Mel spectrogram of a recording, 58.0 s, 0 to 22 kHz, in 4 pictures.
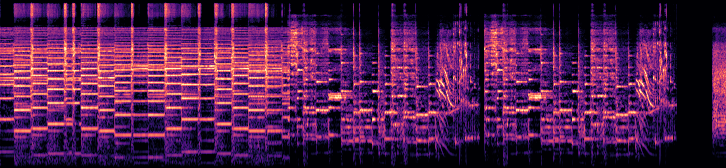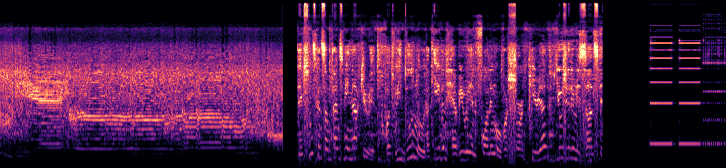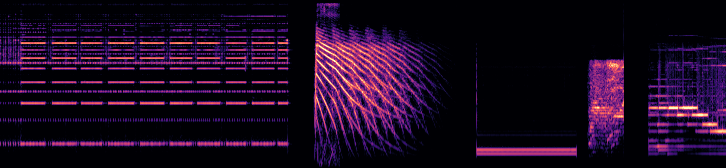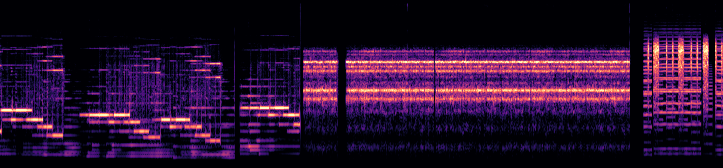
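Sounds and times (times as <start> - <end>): steady multi-pitch warning tone: 0.0 - 5.8
steady electronic alarm tone: 0.0 - 5.9, 27.5 - 37.9
pulsing beep: 0.2 - 5.8.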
